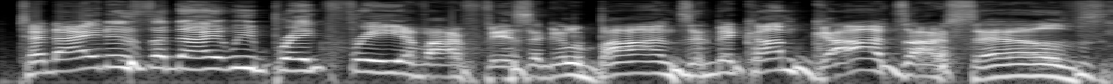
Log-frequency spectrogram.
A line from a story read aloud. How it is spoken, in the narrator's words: Dant shouted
